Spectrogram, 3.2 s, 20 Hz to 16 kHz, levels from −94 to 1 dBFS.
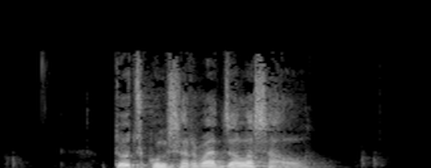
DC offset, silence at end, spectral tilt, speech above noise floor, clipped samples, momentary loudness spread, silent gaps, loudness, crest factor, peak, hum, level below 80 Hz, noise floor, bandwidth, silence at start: under 0.1%; 0.95 s; -5.5 dB/octave; 54 dB; under 0.1%; 14 LU; none; -23 LUFS; 20 dB; -6 dBFS; none; -60 dBFS; -76 dBFS; 11.5 kHz; 0.85 s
